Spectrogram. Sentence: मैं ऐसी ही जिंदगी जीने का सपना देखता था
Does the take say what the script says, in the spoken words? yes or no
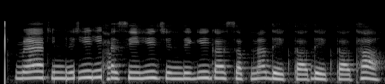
no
